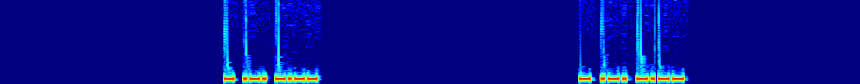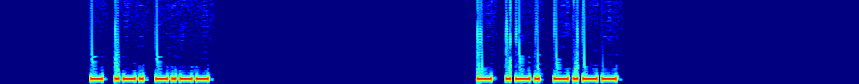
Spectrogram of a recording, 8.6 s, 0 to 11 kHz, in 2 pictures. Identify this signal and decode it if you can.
Morse code, heard as a keyed tone, about 68 wpm, 700 Hz. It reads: TRY TRY TRY TRY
